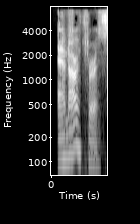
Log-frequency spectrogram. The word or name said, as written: anarthrousness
